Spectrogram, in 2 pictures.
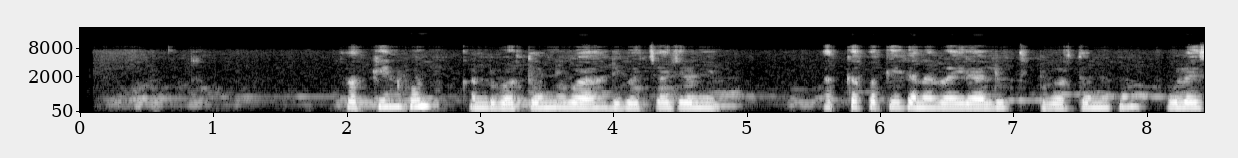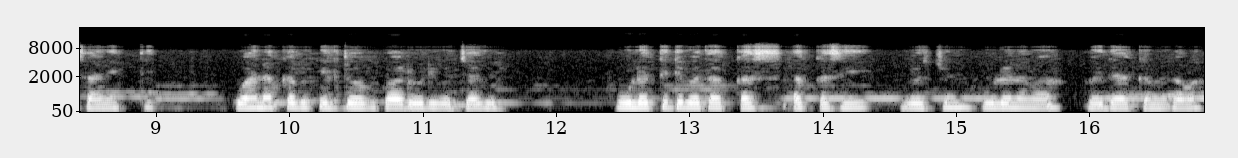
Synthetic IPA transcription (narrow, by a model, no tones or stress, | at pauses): fɐkːiːŋkʊnkɐnd̪ʊbɐɾt̪o̞ːnːɪwaːd̪ɪbɐt͡ʃːaːd͡ʒɪɾɐniːᶑɐ̥ | ɐkːɐfɐkːiːkɐnɐrːaːɪlaːlːʊt̪ːɪ̥d̪̥ʊbɐɾt̪o̞ːnːɪkʊnfuːlɐɪsaːniːt̪ːɪ | waːnɐkːɐbɪkʼːɪlt̪uɐbʊkaːd̪oːd̪ɪβɐt͡ʃːaːd͡ʒɪɾɐ | fuːlɐt̪ːɪd̪ɪbɐt̪ɐːkːɐsɐkːɐsiːd̪ɪbɐt͡ʃːuːnfuːlɐnɐmaːwɐjd̪aːkːɐmɛːkʼɐbɐ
